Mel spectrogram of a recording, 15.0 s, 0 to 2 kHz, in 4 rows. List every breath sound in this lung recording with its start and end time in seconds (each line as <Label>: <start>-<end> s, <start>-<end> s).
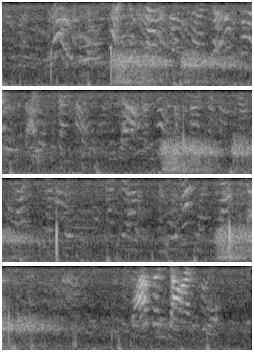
Inhalation: 1.57-2.61 s, 6.09-7.20 s, 10.68-11.42 s
Exhalation: 2.61-3.84 s, 7.20-8.38 s, 11.42-12.49 s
